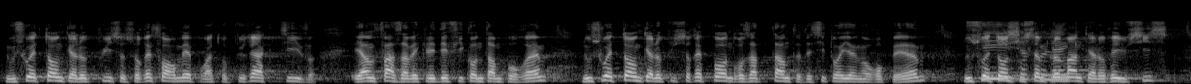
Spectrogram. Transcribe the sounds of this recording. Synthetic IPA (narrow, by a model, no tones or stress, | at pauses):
nuswɛt̪ɔ̃kɛlpɥissəʁefɔʁmepuʁɛt̪χəplyʁeakt̪iv | eɑ̃fasavɛkled̪efikɔ̃nt̪ɑ̃pɔʁɛ̃ | nuswɛt̪ɔ̃kɛləpɥisəʁepɔ̃nd̪ʁozat̪ɑ̃nt̪əd̪esit̪wajɛ̃øʁɔpeɛ̃ | nuswɛt̪ɔ̃t̪usɛ̃mpləmɑ̃kɛlʁeysis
